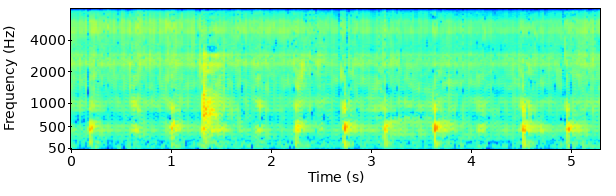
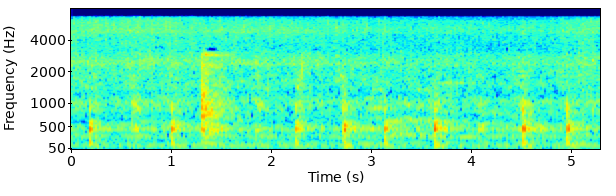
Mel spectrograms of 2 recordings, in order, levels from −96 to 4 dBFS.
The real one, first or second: second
